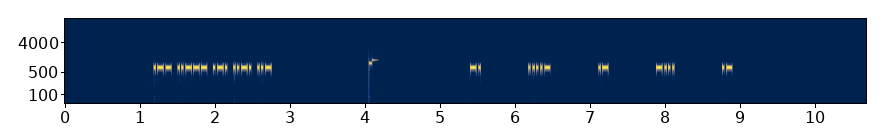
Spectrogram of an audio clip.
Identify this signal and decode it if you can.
Morse code, heard as a keyed tone, about 44 wpm, 690 Hz. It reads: W 2 R F U N 4 A B A
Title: USA Call Signs - 8x Character Spacing - 45wpm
